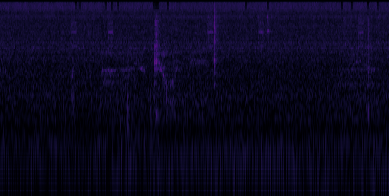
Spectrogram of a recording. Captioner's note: whispers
